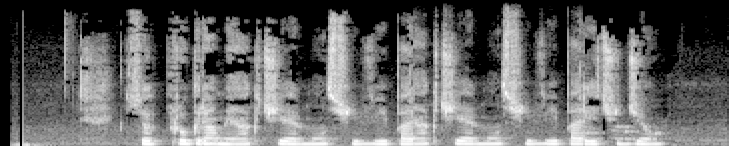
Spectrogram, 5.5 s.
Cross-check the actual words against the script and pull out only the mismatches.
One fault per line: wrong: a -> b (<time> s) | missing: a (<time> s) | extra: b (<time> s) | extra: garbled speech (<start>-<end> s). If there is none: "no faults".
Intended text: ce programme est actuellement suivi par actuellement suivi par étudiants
no faults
